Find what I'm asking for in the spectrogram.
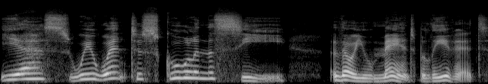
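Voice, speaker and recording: A female-sounding voice in a put-on character voice, with a fairly high pitch and very wide pitch swings. The pace is fairly slow. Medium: audio drama. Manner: mournful, sighing.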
